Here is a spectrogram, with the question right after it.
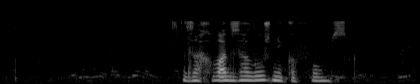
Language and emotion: Russian, neutral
